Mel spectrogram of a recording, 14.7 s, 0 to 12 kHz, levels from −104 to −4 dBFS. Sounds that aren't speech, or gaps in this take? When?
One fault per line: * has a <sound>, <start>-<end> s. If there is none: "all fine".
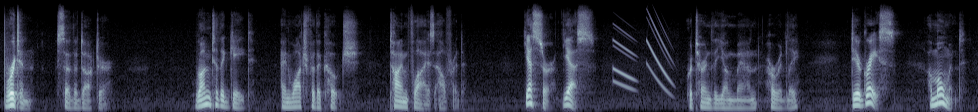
* has a chirp, 9.2-10.1 s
